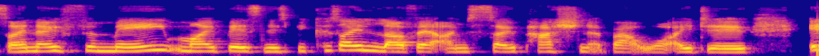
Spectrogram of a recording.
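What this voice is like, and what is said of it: British English accent. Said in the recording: “as you can tell from my accent, I'm a Brit”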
